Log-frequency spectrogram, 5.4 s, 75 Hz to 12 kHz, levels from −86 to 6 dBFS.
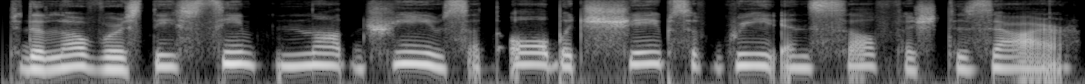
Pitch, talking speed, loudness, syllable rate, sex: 220 Hz, 175 wpm, -17 LUFS, 4.2 syllables/s, female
